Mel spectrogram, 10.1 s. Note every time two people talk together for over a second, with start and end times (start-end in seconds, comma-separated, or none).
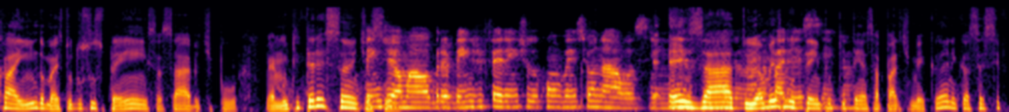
6.5-8.5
